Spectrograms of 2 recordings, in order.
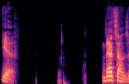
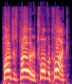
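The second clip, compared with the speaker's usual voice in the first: louder, higher mock alert call; mock urgent warning; 8 semitones higher, 7 dB louder than usual. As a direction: call it out like a lookout, half-hearted. Bounty hunter warns, retold sketch.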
